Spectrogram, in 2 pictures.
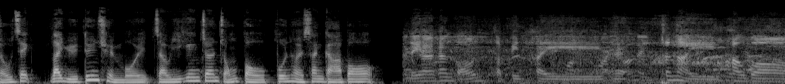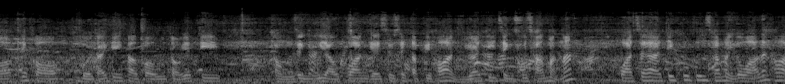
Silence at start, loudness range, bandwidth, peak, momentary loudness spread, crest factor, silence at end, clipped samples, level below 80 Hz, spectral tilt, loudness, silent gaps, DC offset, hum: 0 s; 4 LU; 15 kHz; -8 dBFS; 8 LU; 20 dB; 0 s; under 0.1%; -52 dBFS; -3.5 dB/octave; -27 LUFS; none; under 0.1%; none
